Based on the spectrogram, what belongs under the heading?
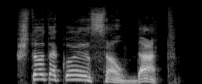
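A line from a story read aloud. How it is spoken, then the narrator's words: Clipped shouting. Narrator (Russian): кричал он отрывисто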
